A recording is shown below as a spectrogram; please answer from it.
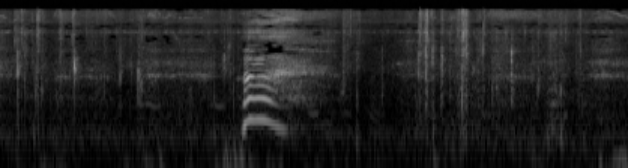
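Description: A person's single short, breathy "ah!" with a sigh, its pitch rising then falling, about one and a half seconds in. Faint footsteps on a path lie underneath.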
